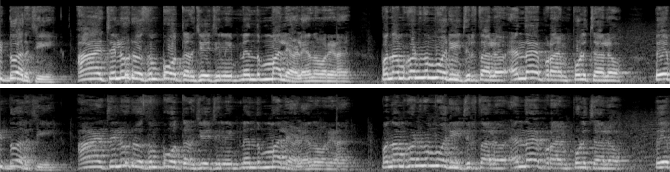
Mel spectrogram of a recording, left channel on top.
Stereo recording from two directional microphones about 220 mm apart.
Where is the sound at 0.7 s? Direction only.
40° left (ahead or behind).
